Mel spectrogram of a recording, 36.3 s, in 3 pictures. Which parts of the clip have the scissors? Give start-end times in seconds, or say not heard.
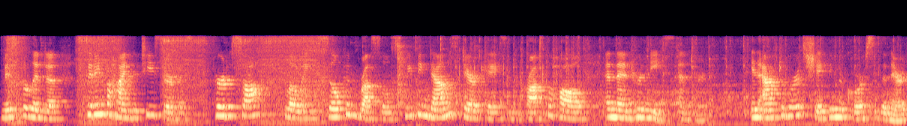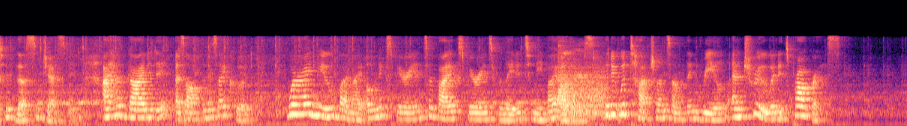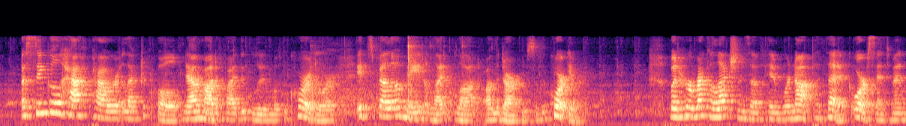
4.2-6.3, 19.5-20.2, 28.3-30.6.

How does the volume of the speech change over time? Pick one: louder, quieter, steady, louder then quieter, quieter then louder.
steady.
